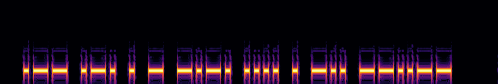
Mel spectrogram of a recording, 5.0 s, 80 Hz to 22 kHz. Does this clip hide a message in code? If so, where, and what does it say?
Yes: Morse code from 0.2 to 4.5 s, heard as a keyed tone, about 25 wpm, 650 Hz. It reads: WRETCHED,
